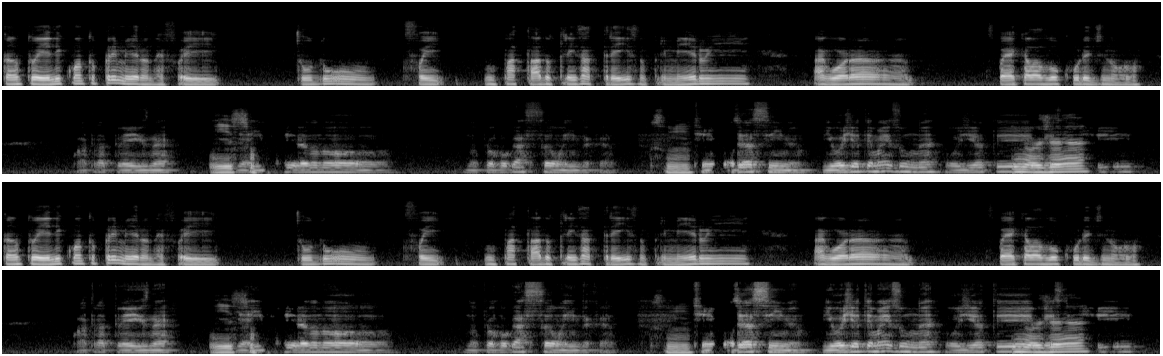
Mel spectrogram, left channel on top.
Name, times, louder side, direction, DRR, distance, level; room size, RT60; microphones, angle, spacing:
voice 1, 0.0-2.2 2.9-3.8 4.0-4.4 4.8-7.5 8.1-9.1 10.0-11.4 13.7-14.0 18.1-18.5 21.7-22.5, equal, 20° left, 3.7 m, -20 dB
voice 2, 12.3-13.4 13.9-15.5 16.2-17.8 18.0-22.2 22.5-23.0, right 2 dB, 80° right, 6.5 m, -25 dB
head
